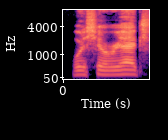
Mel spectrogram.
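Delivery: ordinary talk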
